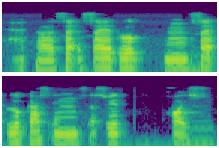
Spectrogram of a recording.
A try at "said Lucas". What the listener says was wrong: Okay, now with said, make sure to pronounce the D. Instead of said Lucas, said. Said Lucas.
